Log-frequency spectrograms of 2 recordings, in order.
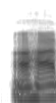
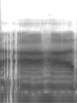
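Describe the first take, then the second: First: आहार as "ahaar"; short first vowel. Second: आहार with a drawn-out opening "aa"; long first vowel. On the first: Teacher showing the mistake, आहार with short first vowel. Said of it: "नहीं होता". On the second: Teacher giving the correct form, आहार with long aa. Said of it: "आहार होता है". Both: Shown as a demonstration.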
